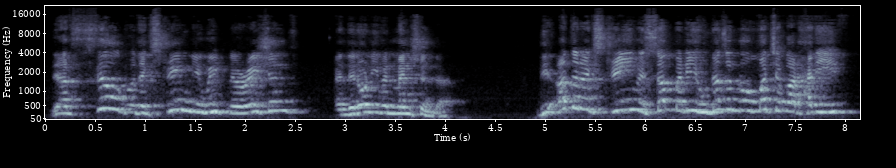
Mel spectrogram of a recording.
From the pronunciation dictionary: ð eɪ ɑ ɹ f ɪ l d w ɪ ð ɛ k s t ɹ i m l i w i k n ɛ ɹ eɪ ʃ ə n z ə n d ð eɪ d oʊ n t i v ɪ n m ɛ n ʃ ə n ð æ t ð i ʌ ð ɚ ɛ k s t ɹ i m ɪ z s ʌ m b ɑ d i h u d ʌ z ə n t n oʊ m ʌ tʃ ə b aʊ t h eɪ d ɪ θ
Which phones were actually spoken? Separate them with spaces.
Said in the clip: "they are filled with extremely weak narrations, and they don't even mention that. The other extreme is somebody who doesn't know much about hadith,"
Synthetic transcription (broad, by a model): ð eɪ ɑ ɹ f ɪ l d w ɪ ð ɛ k s t ɹ i m l i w i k n ɛ ɹ eɪ ʃ ə n z ə n d eɪ d oʊ n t i v ɪ n m ɛ n ʃ ə n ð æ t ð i ʌ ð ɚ ɛ k s t ɹ i m ɪ z s ʌ m b ɑ d i h u d ʌ z ə n t n oʊ m ʌ tʃ ə b aʊ t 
